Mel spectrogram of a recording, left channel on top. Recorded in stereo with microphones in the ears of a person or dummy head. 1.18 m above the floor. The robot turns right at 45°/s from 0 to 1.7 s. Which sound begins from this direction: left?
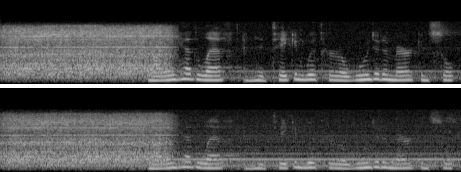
A woman speaking, at 1.5 s.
